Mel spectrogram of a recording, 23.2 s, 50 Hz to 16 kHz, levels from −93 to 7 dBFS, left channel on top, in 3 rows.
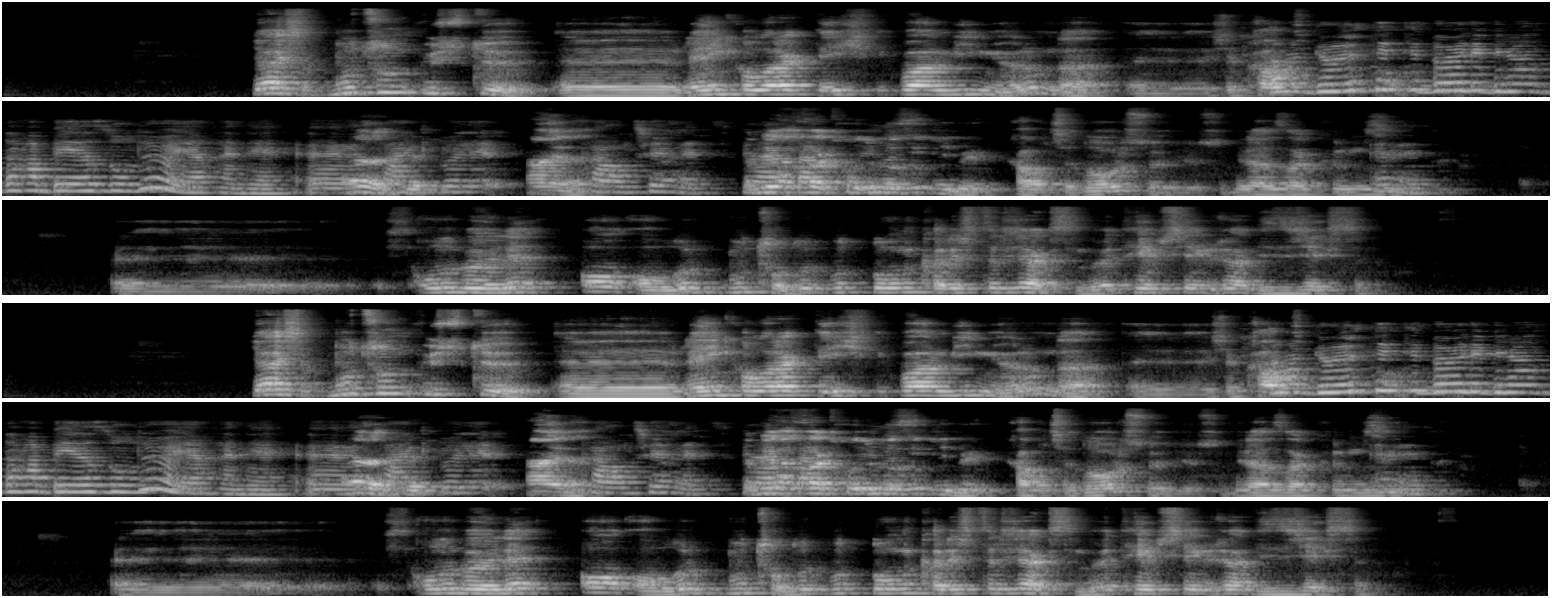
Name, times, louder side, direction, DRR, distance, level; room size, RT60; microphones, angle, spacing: voice 1, 1.3-6.4 9.4-9.9 10.4-10.7 11.4-14.7 16.0-17.1 17.4-22.3, equal, 50° right, 2 dB, 1.1 m, -25 dB
voice 2, 6.2-10.2 10.7-12.5 14.6-14.8, right 1 dB, 5° right, 0 dB, 0.7 m, -30 dB
3.1 x 3.1 x 3.2 m, 0.35 s
head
